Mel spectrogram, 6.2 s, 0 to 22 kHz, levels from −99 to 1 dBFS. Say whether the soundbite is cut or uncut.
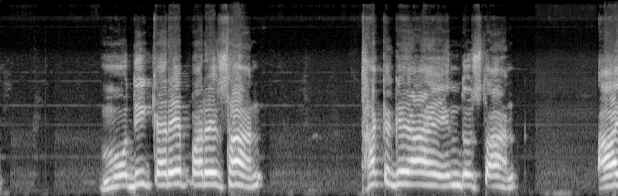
uncut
